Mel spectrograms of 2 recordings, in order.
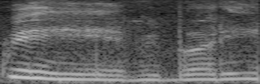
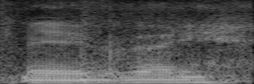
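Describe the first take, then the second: First: It is said with big, animated energy. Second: It is said flatly, with little energy.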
